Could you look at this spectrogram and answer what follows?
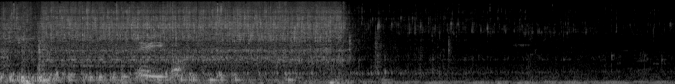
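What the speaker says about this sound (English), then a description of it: "going to let some cold water run" Cold water runs hard from a kitchen tap over drained cauliflower, a loud steady rush that cuts off about halfway, leaving quiet room tone and a few drips while a person speaks briefly.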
